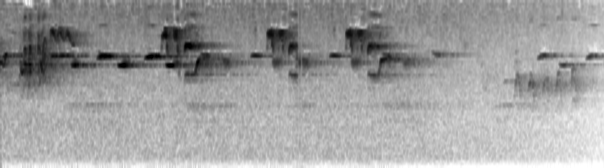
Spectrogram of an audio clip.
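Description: Bird chirping: a string of short, high tweets about twice a second, dying away near the end.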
